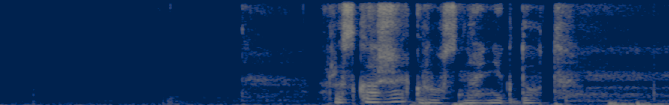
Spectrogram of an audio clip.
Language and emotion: Russian, sad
